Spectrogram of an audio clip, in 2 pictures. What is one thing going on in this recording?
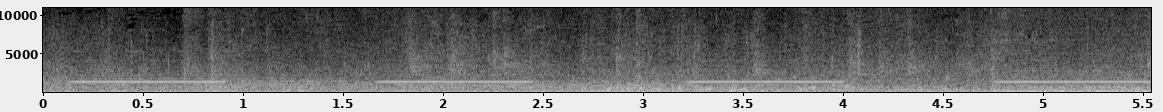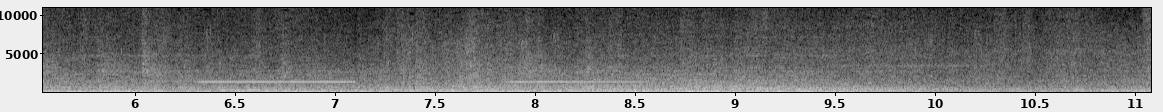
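Water splashes heavily as a man wades through it.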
